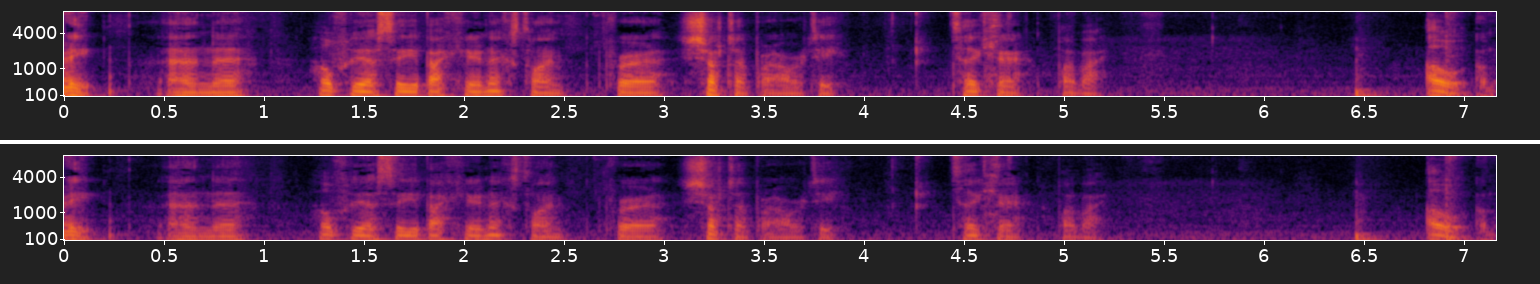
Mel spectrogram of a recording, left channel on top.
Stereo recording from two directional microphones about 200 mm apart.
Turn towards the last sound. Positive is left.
turn(degrees=20)  # may be behind; listen again after turning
